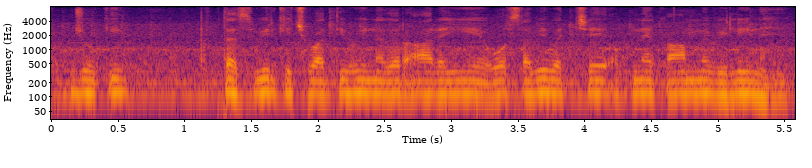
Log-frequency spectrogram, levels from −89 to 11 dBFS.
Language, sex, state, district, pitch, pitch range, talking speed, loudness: Hindi, male, Bihar, Lakhisarai, 110 Hz, 110-115 Hz, 180 wpm, -19 LUFS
